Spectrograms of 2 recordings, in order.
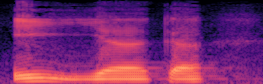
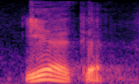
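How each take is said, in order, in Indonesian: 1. Bunyi y ditahan, dobel. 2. Bunyi y pendek, tunggal. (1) "biar ada sikit dia punya iyyaka" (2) "jangan terus iyyaka"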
